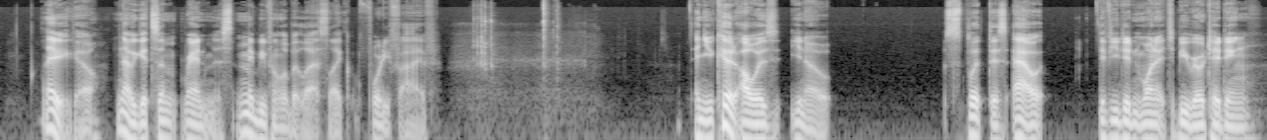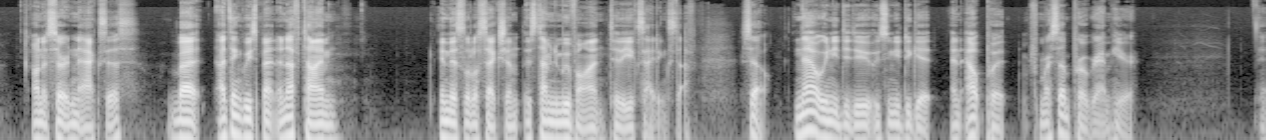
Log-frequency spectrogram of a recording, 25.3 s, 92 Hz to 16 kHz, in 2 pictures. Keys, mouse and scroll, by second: 2.5 click, 4.7 KP_4, 4.7 KP_5, 5.4 KP_Enter, 11.6 KP_Enter, 14.1 middle click, 15.3 middle click, 22.2 click.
